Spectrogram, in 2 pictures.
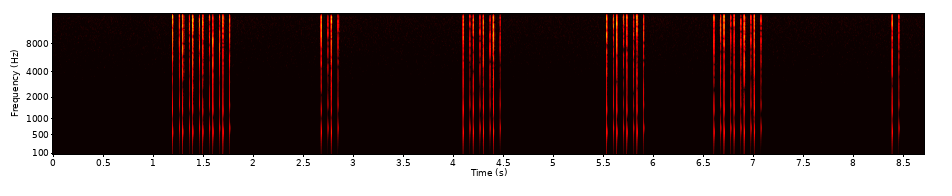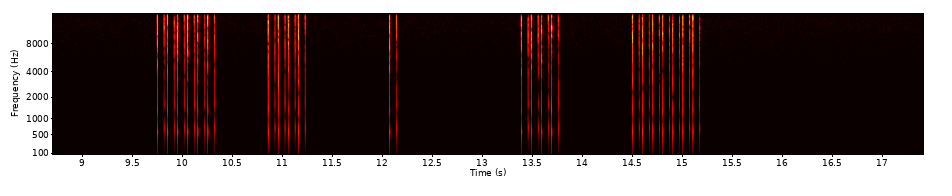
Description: Pulse dialling, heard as clicks on a phone line, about 10 pulses a second. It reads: 6 2 4 4 5 1 6 4 1 4 7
